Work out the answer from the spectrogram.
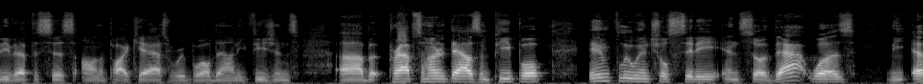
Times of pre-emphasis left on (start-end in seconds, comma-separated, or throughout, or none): none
